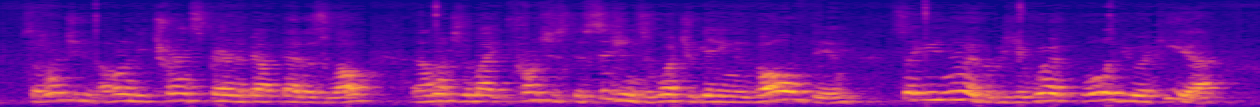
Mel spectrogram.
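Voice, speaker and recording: Very fast speech with ordinary pitch variation, amid noticeable background noise and audible room echo. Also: man. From Australia. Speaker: company CEO. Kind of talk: conference presentation.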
